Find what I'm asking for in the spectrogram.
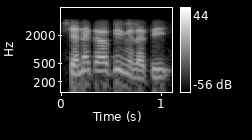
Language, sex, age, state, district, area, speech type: Sanskrit, male, 30-45, Karnataka, Vijayapura, urban, conversation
